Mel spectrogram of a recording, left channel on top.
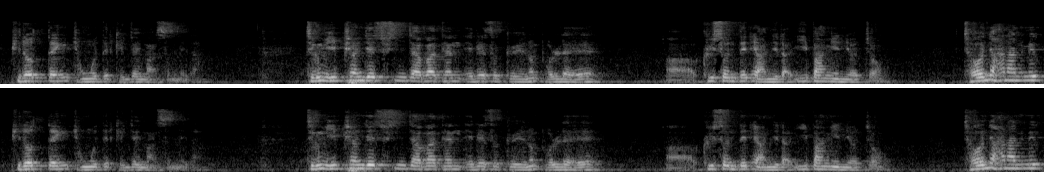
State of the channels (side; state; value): both; normal; correlation 0.44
